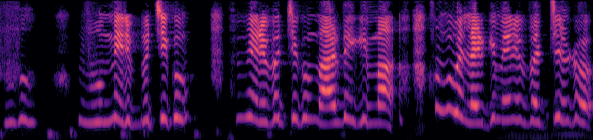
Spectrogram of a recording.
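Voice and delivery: high, crying, broken pleas; tearful panic. Acted. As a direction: sob it out to mother, still terrified. Dazed woman tells mother her nightmare. (रोती, सहमी हुई आवाज़)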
